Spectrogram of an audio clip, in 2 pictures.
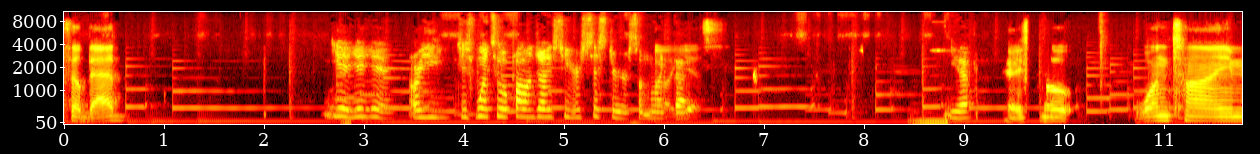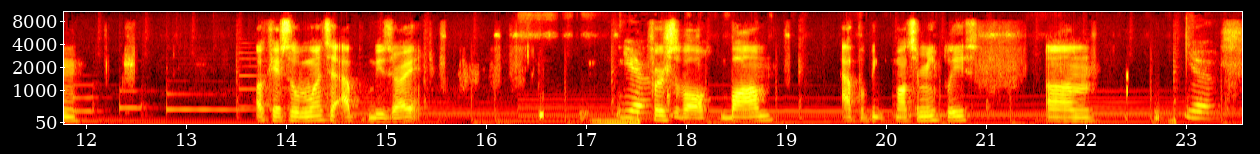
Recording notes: Sorry if there is a lot of glitchy noises in the background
